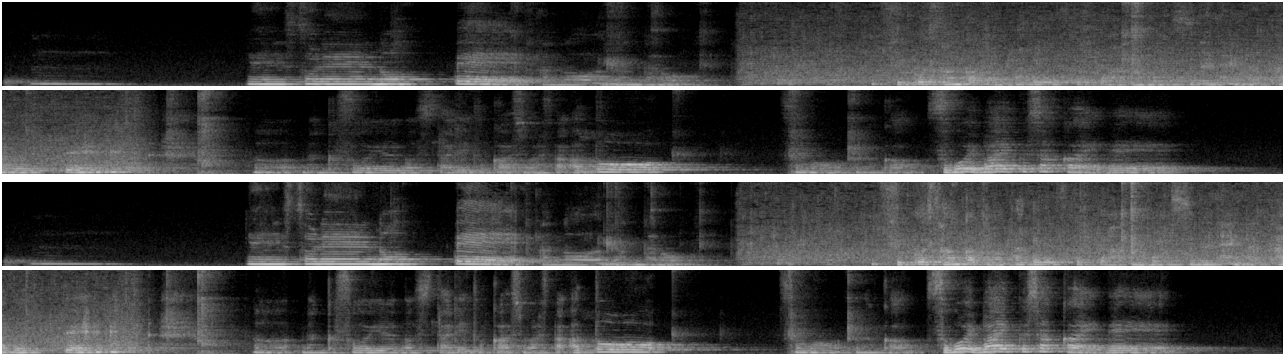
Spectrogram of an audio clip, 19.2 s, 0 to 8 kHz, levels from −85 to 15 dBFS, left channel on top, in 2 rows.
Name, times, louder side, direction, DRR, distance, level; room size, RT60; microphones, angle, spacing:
voice 1, 0.2-0.9 8.9-9.6 13.9-14.4, left 2 dB, 60° left, -1 dB, 1.6 m, -34 dB
voice 2, 1.8-3.1 3.4-5.1 6.6-9.8 10.1-11.1 11.5-14.5 15.5-18.4, right 2 dB, 85° right, 6 dB, 0.8 m, -21 dB
Camera, 2.2-5.5 5.9-12.0 12.4-13.3 13.7-13.8 14.0-14.1 14.4-16.2, right 3 dB, 60° right, 1.8 m, -40 dB
sound 1, 5.5-10.7, right 1 dB, 15° right, 0.7 m, -31 dB
9.1 x 4.7 x 2.8 m, 1.3 s
head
